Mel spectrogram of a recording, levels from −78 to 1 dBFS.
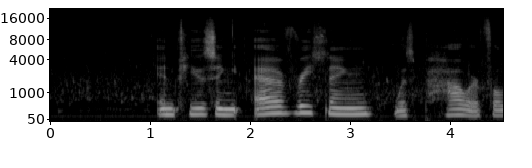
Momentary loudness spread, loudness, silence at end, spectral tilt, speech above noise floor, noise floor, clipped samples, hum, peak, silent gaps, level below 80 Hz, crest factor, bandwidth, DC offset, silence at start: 11 LU; -37 LUFS; 0 s; -4.5 dB/octave; 27 dB; -64 dBFS; under 0.1%; none; -18 dBFS; none; -82 dBFS; 20 dB; over 20 kHz; under 0.1%; 0.35 s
